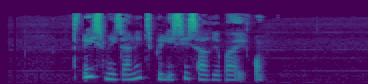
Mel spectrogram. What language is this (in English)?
Georgian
